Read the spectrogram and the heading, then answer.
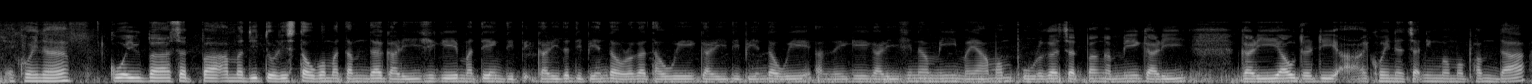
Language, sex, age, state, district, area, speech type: Manipuri, male, 18-30, Manipur, Thoubal, rural, spontaneous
